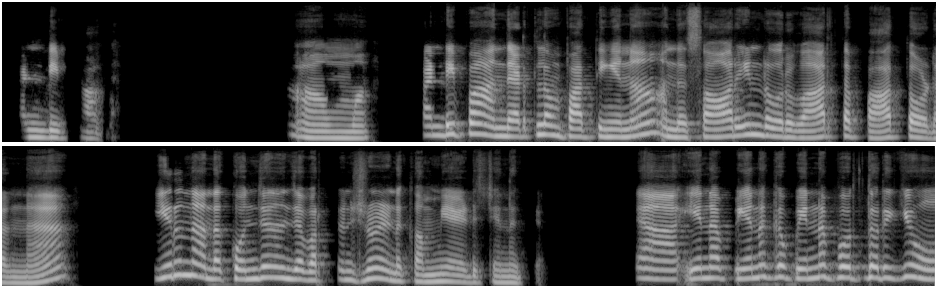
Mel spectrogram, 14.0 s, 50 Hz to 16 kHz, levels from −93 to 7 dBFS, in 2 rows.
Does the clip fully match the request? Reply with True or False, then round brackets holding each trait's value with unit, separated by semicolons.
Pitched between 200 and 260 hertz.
True (210 Hz)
